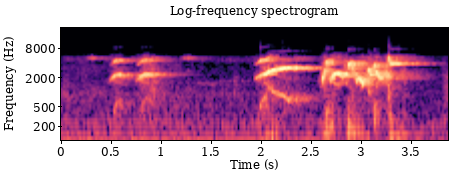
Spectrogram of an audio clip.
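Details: White-rumped shama giving two clear upslurred whistles, then a loud bright rising-and-falling whistle and a burst of rapid, ringing high notes.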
